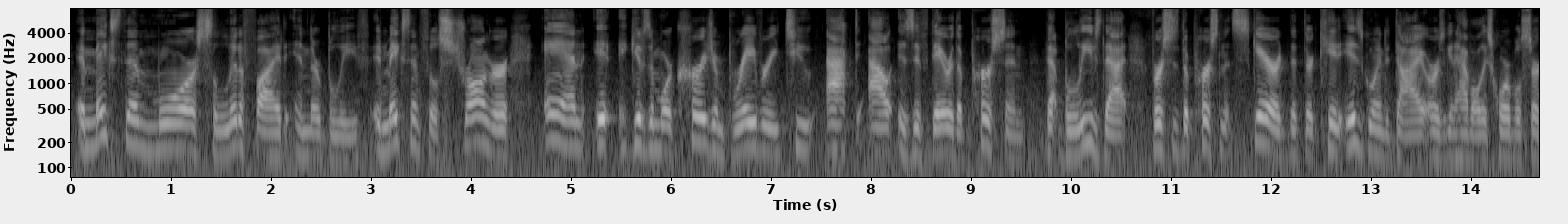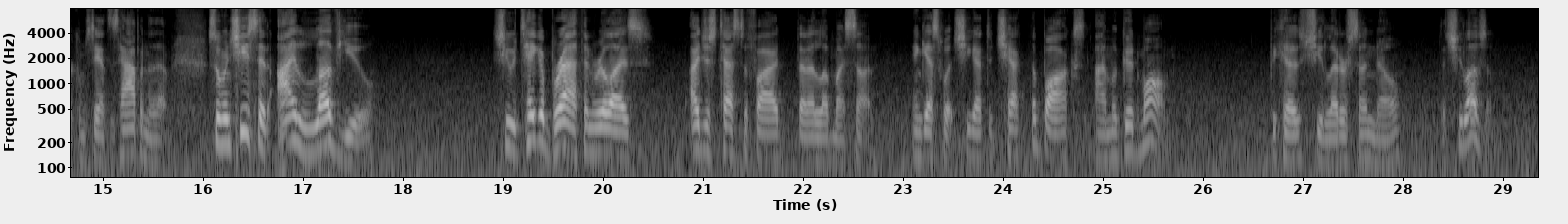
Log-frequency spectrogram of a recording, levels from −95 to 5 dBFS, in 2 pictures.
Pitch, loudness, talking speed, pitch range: 150 Hz, -36 LUFS, 210 wpm, 125-170 Hz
